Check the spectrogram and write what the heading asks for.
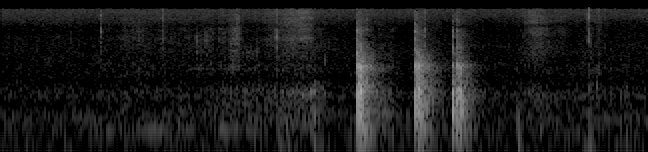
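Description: A trading card being slid into a clear plastic card holder: a soft rustle of card and plastic, then three sharp plastic clicks in quick succession as the holder is handled and closed.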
